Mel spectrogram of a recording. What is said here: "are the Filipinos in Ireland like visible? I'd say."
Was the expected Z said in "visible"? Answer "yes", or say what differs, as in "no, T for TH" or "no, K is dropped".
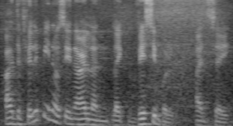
no, S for Z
